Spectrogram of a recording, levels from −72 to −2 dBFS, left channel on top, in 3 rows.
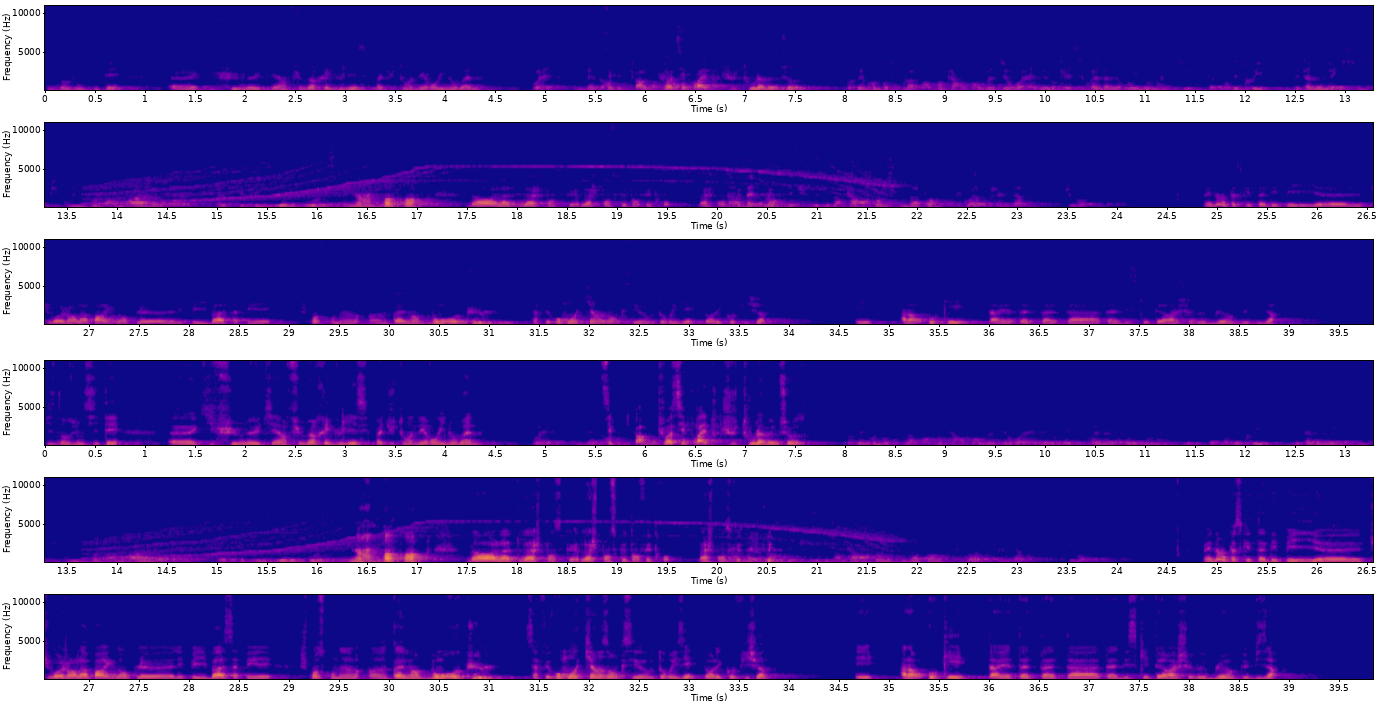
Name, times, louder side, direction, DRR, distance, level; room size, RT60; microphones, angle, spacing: voice 1, 0.0-4.4 5.9-7.7 16.3-17.0 17.5-20.3 24.9-28.9 29.2-31.1 31.4-33.9 34.7-34.9 35.1-38.9, right 5 dB, 70° right, 0.5 m, -37 dB
voice 2, 4.9-6.6 8.0-17.0 20.0-23.1 23.5-23.8, left 1 dB, 90° left, 1.8 m, -48 dB
sound 1, 13.6-21.8, left 1 dB, 10° right, 3.7 m, -56 dB
19.5 x 8.9 x 5.8 m
head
